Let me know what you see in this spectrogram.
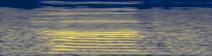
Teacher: In American English, herb, you just don't pronounce the H at all. And in Australian English, it is herb, you do pronounce the H.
